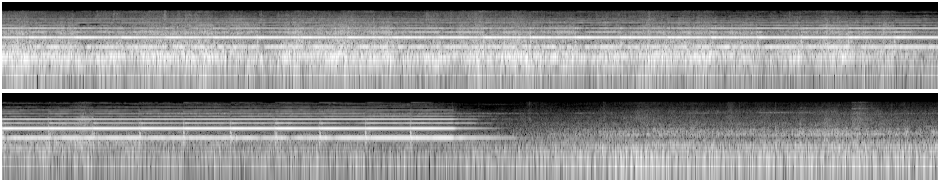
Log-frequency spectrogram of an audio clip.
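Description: Electric commuter train running past a level crossing while the crossing's warning alarm sounds a steady high tone over the train's rumble. The rumble fades about nine seconds in, and regular clicks follow about twice a second. The alarm cuts off suddenly about fourteen seconds in, leaving quieter street noise as the barrier lifts.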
